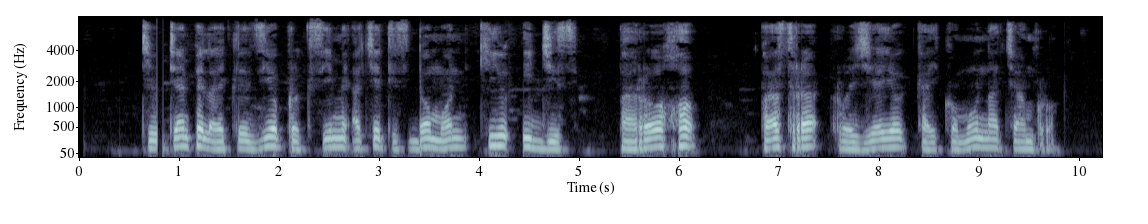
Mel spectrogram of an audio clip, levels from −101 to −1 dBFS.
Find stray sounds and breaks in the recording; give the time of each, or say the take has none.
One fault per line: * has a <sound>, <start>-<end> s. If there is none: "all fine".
* has a dropout, 0.8-0.8 s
